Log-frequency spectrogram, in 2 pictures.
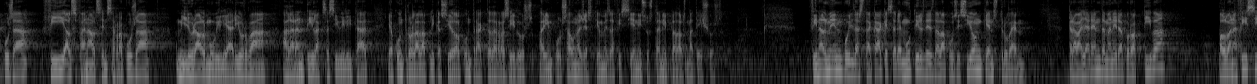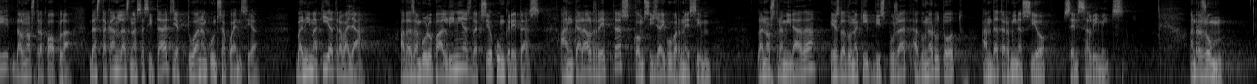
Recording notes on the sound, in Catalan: Transmissió en directe del Ple Municipal de l'ajuntament de Vilassar de Mar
